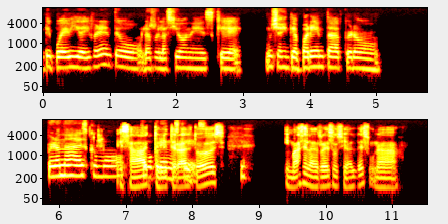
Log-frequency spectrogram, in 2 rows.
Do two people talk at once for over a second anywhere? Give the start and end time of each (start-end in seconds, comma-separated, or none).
6.9-8.1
